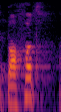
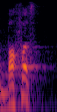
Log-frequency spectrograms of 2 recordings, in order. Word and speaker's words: Buffett: But one of the interesting things about Warren Buffett, it is Buffett. I thought for years it was Buffet, but no, it's Warren Buffett.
